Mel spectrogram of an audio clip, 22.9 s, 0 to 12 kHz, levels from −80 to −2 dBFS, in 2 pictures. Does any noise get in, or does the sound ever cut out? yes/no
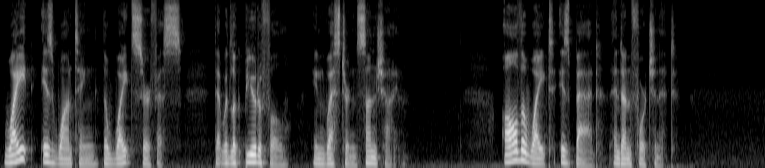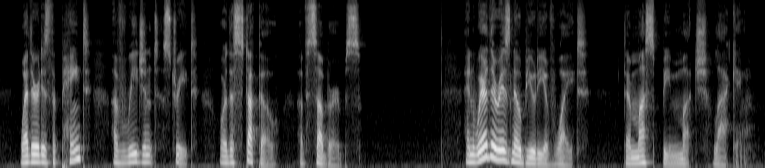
no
